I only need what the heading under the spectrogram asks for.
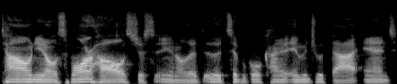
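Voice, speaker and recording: In a dry, clean studio recording, a young Michigan man appears as a podcast guest. His voice is fairly low, flat, fairly quick, pushed and bright, and he tells his personal story earnestly and emotionally with many fillers and restarts.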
